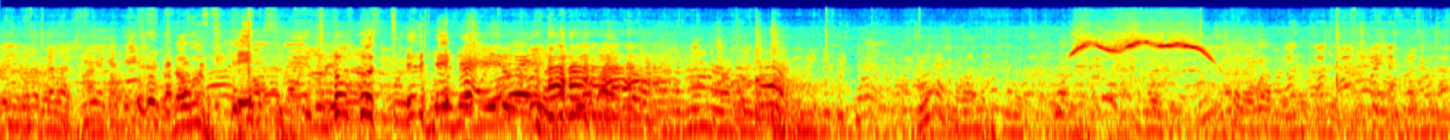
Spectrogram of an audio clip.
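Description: A crowd of spectators talks and calls out at a distance outdoors.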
